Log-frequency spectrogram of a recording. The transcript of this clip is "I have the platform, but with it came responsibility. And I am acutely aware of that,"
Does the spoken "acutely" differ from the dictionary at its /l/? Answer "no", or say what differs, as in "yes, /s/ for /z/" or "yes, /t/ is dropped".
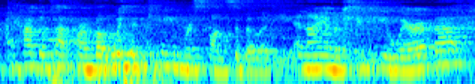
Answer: yes, /l/ is dropped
